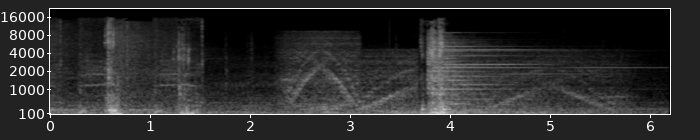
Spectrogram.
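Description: Sound-designed robot intro effects. Heavy mechanical stomps come about every three-quarters of a second at first, followed by whirring servo sweeps that rise and fall. A loud metallic hit about four seconds in rings out and fades.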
